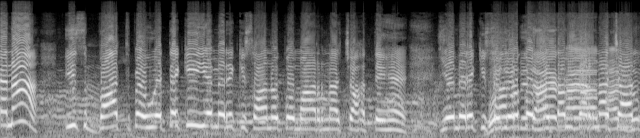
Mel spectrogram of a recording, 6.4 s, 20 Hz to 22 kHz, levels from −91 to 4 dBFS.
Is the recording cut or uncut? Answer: uncut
